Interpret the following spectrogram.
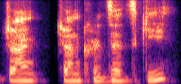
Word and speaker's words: Krasinski: First and foremost, so I've watched a couple of things about John Krasinski.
